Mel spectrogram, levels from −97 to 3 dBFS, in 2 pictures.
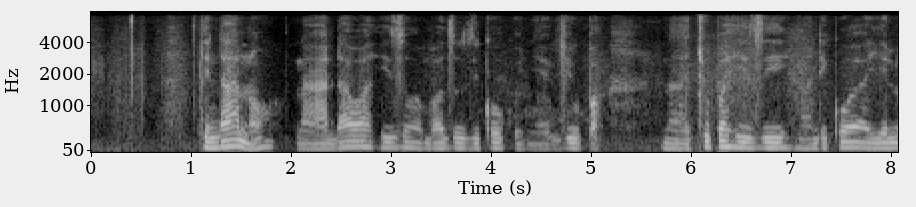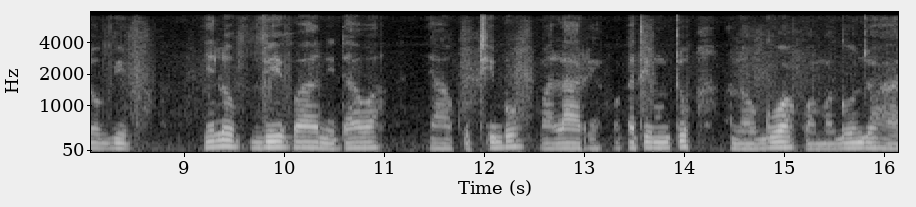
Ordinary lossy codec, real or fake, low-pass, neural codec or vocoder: AAC, 48 kbps; real; 7.2 kHz; none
